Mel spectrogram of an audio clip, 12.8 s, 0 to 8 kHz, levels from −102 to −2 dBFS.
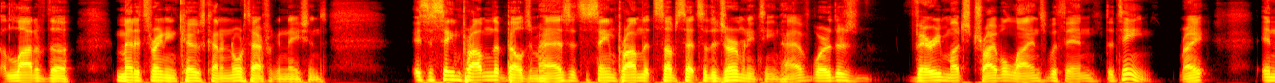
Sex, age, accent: male, 30-49, American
